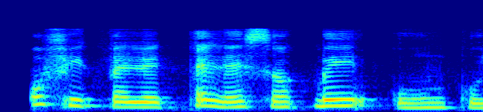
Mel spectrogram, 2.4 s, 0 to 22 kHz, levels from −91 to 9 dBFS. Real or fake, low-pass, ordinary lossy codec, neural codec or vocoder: fake; none; none; codec, 16 kHz, 1 kbps, FunCodec, trained on Chinese and English, 50 frames a second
